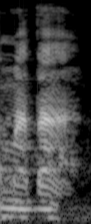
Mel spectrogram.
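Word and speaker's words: متى: Tapi bacanya yang benar. Mata ya. Yang panjang tanya. Kalau dibaca ma-nya yang panjang, mata artinya mati.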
